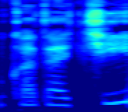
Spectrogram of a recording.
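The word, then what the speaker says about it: 形: Untuk cara bacanya itu sendiri di situ ada kuniominya yaitu kata chi dan juga kata. Sedangkan untuk oniominya itu ada K dan juga Ko.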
